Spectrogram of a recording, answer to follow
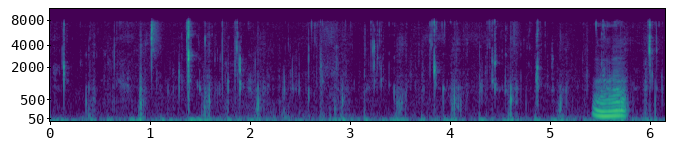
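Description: Close-up eating sounds of two people eating soft milk rice pudding with their fingers: a string of small wet lip smacks and chewing clicks. A brief voice sounds near the end.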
